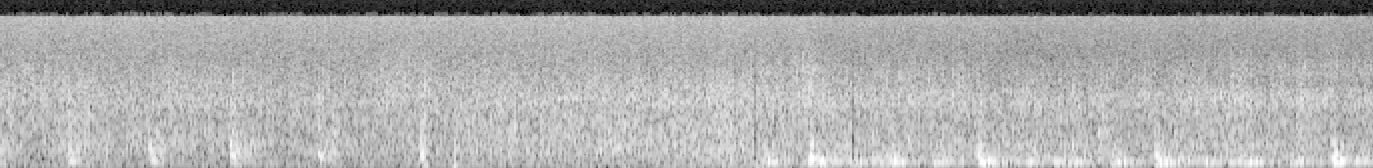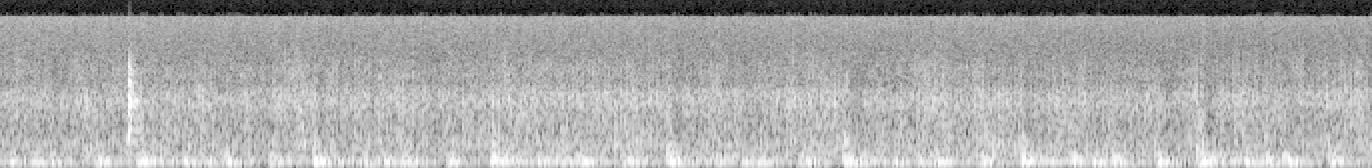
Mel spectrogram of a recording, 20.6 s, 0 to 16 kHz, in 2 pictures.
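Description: Heavy rain with rolling thunder from a 1932 film, a dense steady downpour that thickens midway into a loud continuous roar with low rumbles beneath, no voices present.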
